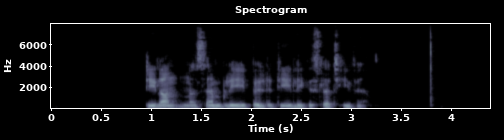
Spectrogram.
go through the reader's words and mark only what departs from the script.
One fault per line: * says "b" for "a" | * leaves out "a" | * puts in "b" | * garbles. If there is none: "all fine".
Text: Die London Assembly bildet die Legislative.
all fine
